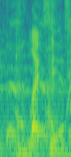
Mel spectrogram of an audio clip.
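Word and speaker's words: Lexaeus: But Latius, yeah, Lexius, but yeah. or Lexius, Latius. But I say Latius because of how Marluxia is pronounced.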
